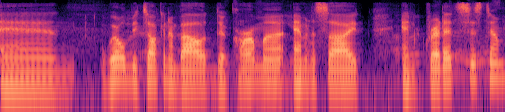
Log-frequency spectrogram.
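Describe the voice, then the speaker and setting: A man with a non-native accent, medium pitch, fairly even intonation and a fairly slow pace. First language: not English. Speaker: video game guide creator. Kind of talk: scripted tutorial narration.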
